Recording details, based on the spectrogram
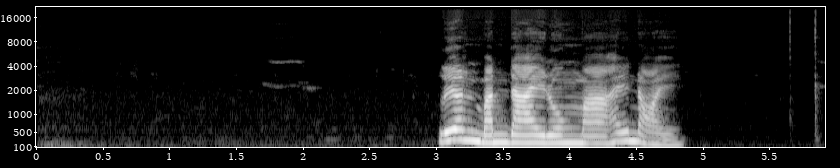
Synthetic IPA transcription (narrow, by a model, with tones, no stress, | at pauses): lɯ˥˩ənba˧ndaː˧jlo˧ŋmaː˧ɦa˥˩jnɔ˨˩j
